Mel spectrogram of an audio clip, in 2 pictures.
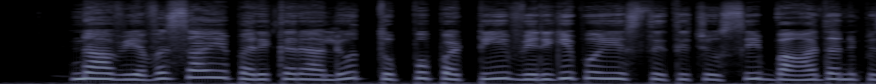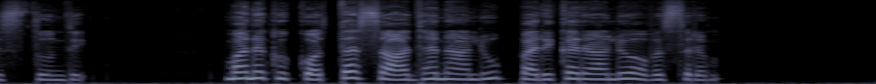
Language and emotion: Telugu, sad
